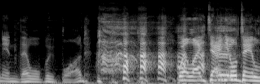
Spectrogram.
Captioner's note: laughs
